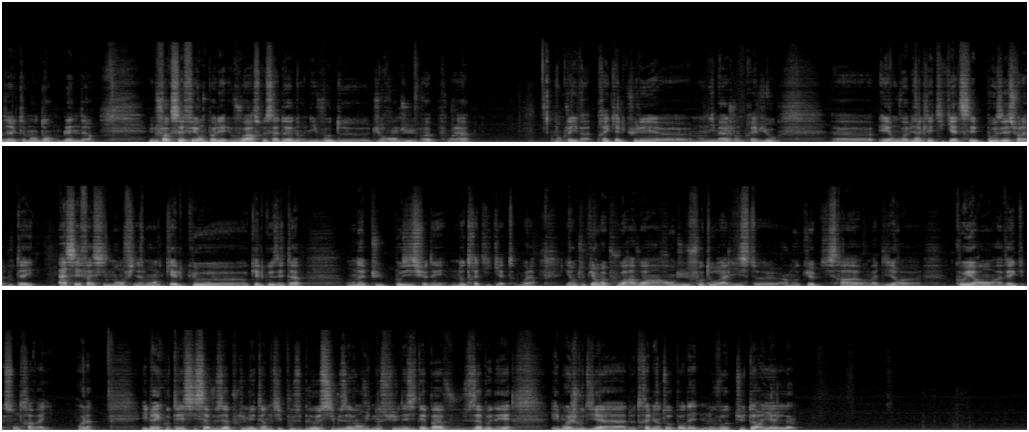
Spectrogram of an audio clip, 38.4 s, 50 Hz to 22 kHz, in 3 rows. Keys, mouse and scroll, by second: 2.4 click, 5.2 Tab.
